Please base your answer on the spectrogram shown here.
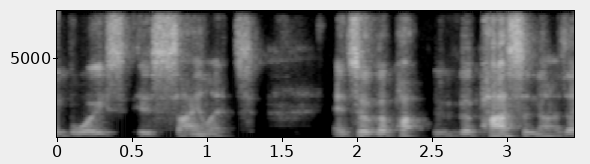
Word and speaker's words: Vipassana: And so Vipassana, is that how you say it? Yeah, Vipassana. Vipassana.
